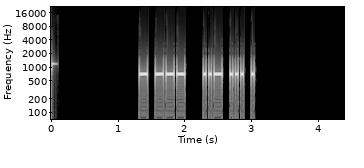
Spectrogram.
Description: Morse code, heard as a keyed tone, about 30 wpm, 700 Hz. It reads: TO USE
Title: Sets of 2 Words 30wpm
